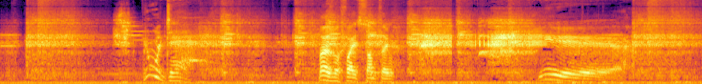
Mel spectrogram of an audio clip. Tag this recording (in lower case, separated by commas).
speech, inside a large room or hall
